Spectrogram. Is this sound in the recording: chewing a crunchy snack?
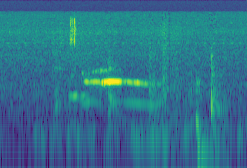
no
